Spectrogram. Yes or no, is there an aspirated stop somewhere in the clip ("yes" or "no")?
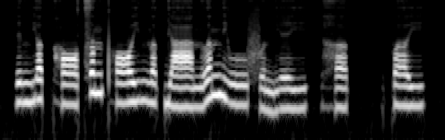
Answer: yes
